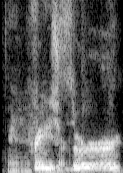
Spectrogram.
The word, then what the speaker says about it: Fraser: I'm Brendan Fraser that's Fraser sounds like Razer which has been mispronounced all my career but why we were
